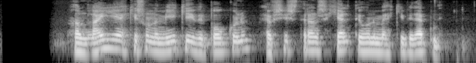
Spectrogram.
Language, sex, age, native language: Icelandic, male, 40-49, Icelandic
